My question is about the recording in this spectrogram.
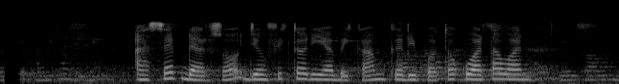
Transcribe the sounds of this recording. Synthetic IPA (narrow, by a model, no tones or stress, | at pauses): ʔasɛp̚darsɔd͡ʒɨŋfik̚t̪ɔɾiabɛkamkɨdipɔt̪ɔkuwart̪awan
